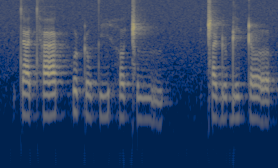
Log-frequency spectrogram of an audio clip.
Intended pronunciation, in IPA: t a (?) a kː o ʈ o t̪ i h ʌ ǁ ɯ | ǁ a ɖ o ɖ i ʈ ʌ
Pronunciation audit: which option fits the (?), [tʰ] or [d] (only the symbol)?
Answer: tʰ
